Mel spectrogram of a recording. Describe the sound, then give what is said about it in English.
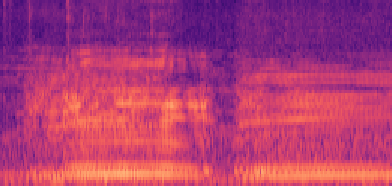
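Dairy cattle on a Missouri dairy farm mooing: two long, loud, low-pitched moos, one after another with a brief break between them, and no talking. “Missouri dairy farmers, love issues, etc.”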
